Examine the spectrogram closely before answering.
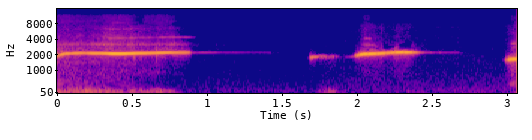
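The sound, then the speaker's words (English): Someone whistles a theme song in several sustained, steady notes separated by short pauses, fairly loud, with faint low rumbling under the first phrase. “Let's all whistle the theme song.”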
